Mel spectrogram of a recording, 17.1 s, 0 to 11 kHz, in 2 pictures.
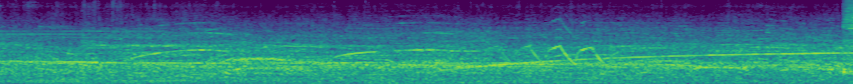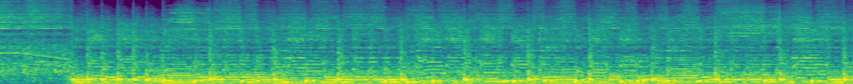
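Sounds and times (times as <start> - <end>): sirens wailing: 0.0 - 17.0
traffic roar: 0.0 - 17.0.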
